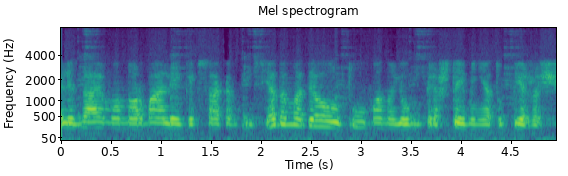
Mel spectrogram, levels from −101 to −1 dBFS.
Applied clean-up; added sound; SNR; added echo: neural separator model SepFormer DNS4.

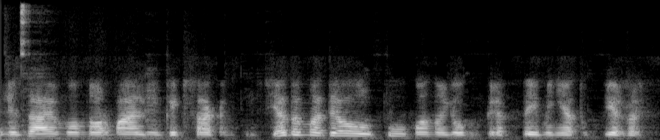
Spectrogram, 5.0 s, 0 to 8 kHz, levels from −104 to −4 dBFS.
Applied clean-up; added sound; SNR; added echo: neural mask model DeepFilterNet 3.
